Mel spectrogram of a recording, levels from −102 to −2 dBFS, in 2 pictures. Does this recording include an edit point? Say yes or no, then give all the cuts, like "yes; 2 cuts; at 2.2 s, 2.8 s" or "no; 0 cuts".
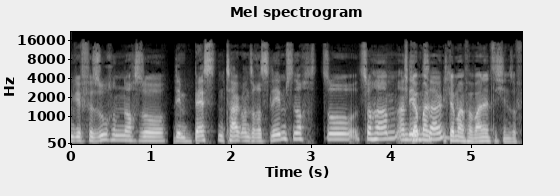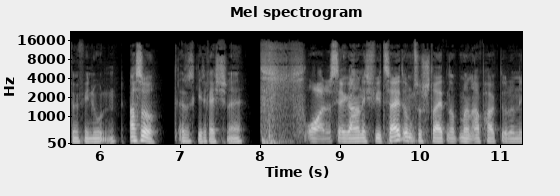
yes; 1 cut; at 1.3 s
